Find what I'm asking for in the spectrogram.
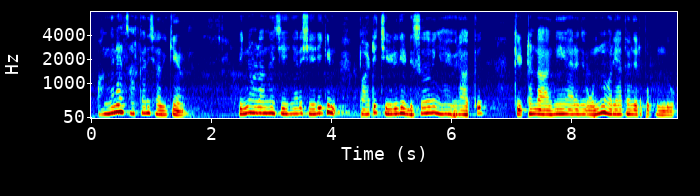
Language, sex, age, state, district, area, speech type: Malayalam, male, 18-30, Kerala, Idukki, rural, spontaneous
